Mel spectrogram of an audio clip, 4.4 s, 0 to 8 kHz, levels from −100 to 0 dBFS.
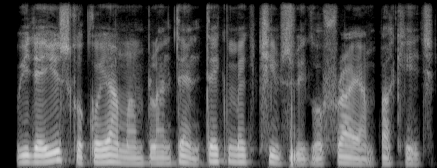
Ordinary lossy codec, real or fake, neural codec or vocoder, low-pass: Opus, 64 kbps; fake; vocoder, 44.1 kHz, 128 mel bands every 512 samples, BigVGAN v2; 7.2 kHz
